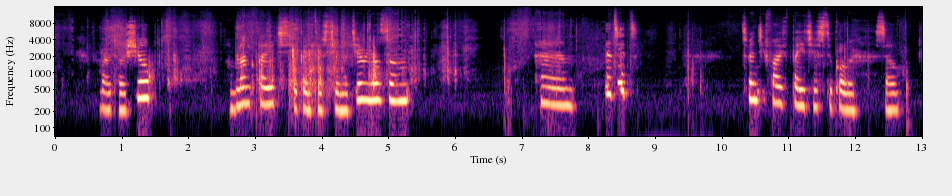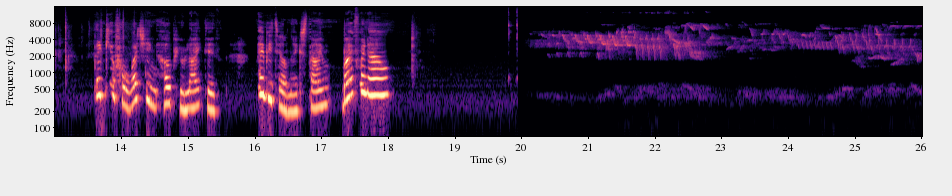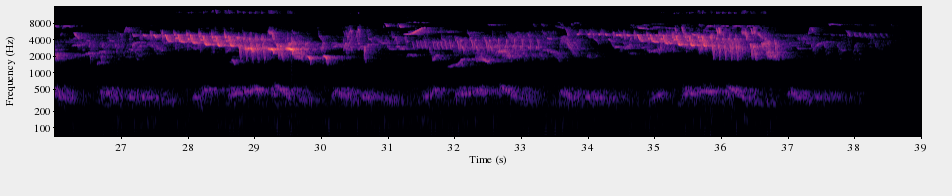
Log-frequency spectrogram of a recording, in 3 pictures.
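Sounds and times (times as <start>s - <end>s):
small birds chirping and trilling: 20.1s - 38.7s.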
